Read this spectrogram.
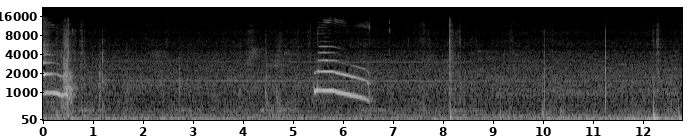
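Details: Kittens meowing angrily after losing at wrestling: a short meow at the start, then a longer, louder meow after a few seconds' pause that slides downward with rich harmonics. Faint clicks and rustles in a quiet room between calls.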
